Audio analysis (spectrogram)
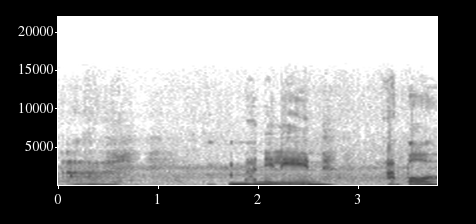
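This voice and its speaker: A woman acts out an old Filipino grandmother in a radio drama, with clear noisy ambience around her. The voice is on the low side, halting and apologetic, soft-hearted in temper. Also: steady tone. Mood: worried, hesitant. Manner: halting, hesitant.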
